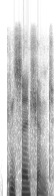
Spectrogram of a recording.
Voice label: "consentient", American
